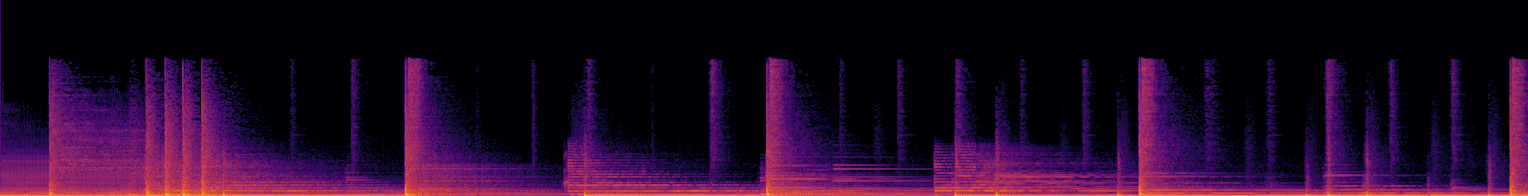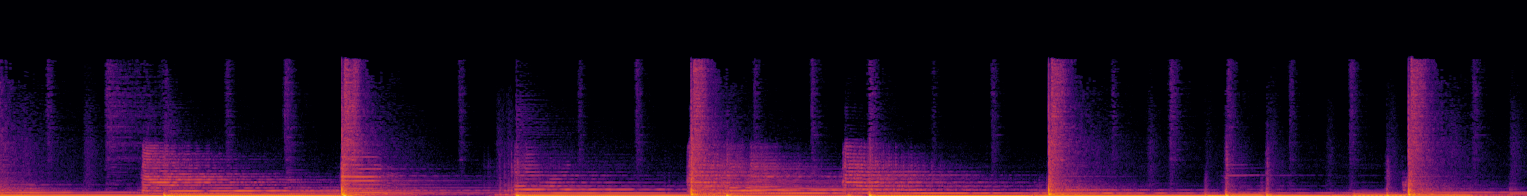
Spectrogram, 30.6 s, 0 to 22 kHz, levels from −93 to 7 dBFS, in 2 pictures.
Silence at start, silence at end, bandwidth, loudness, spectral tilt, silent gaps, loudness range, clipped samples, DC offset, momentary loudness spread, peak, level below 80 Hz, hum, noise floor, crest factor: 0 s; 0 s; 15.5 kHz; -23 LUFS; -7 dB/octave; none; 4 LU; under 0.1%; under 0.1%; 14 LU; -2 dBFS; -24 dBFS; none; -48 dBFS; 20 dB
